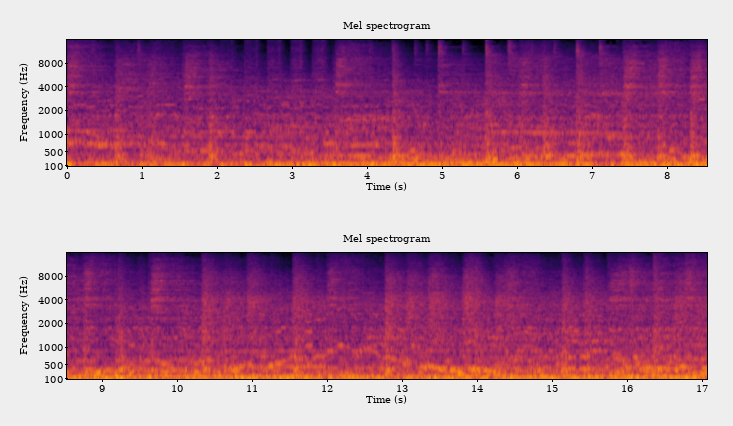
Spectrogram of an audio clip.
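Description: Live hard rock band playing loud, with distorted electric guitars over a drum kit and bass, recorded from the crowd.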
